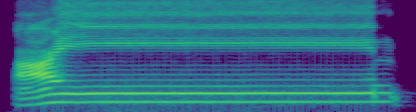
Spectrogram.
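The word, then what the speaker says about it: عين: জায়গা থেকে উচ্চারিত করব এই যে গলার মধ্যকার এই জায়গা থেকেই মুখ দিয়ে বাতাস না বের করে আপনার চার আলিফটানি আমরা উচ্চারণ করব। আই আইন ঠিক আছে এভাবে সবাই প্লিজ একটু জোরে জোরে পড়েন তো।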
